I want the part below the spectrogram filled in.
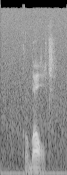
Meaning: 1. the metallic element and material cobalt 2. the die made from its oxyde 3. its bluish metallic color shade
- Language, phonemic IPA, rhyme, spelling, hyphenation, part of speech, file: Dutch, /koːˈbɑlt/, -ɑlt, kobalt, ko‧balt, noun, Nl-kobalt.ogg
